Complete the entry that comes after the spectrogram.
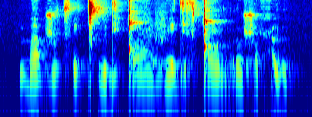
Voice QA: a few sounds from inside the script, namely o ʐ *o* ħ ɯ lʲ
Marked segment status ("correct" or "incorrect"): correct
